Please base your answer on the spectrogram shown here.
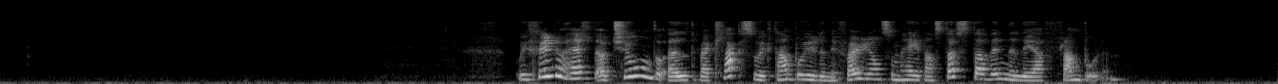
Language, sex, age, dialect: Faroese, female, 15-35, Suðurstreymoy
